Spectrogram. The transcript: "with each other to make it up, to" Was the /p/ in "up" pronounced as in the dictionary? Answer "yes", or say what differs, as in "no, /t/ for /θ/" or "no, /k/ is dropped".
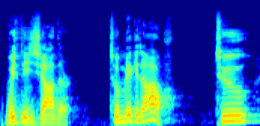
no, /f/ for /p/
